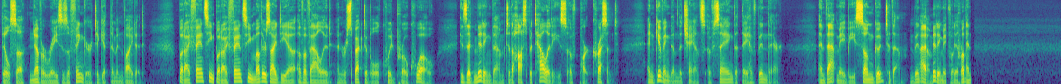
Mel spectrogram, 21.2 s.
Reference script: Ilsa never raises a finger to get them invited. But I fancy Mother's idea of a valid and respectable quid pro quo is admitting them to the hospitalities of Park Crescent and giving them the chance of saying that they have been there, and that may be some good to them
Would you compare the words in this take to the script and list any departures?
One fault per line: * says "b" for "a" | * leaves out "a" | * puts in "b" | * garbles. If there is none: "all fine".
* puts in "but I fancy"
* garbles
